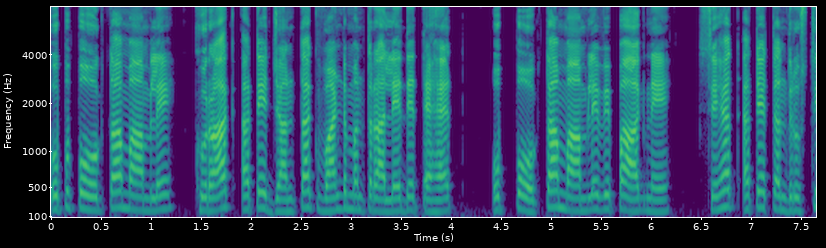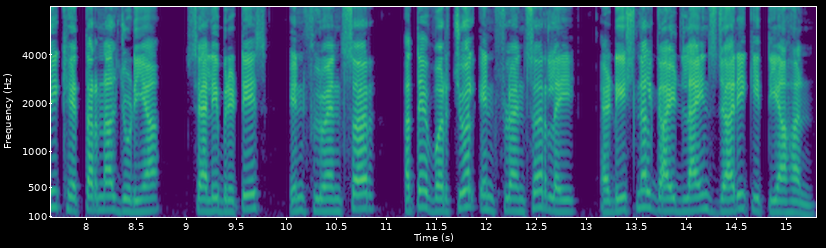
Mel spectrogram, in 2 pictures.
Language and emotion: Punjabi, neutral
